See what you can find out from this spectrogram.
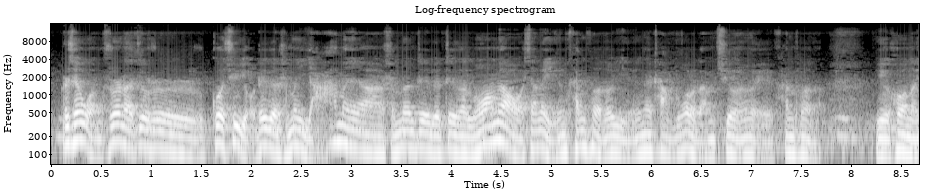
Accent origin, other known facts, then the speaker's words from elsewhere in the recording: Beijing, China; 我小的时候在上摸虾鱼，就是几个人在上跑，不能往树下边跑，把眼蒙上，就是叫百年梨树，就是咱们老北京的叫老三样。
